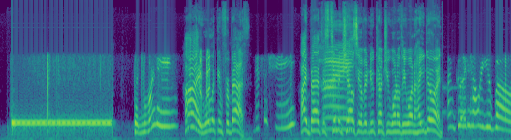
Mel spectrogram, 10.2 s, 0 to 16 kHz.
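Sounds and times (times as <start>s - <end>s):
electronic telephone tone of a call ringing out: 0.2s - 2.3s
speech: 2.7s - 10.2s.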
